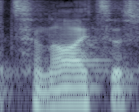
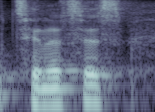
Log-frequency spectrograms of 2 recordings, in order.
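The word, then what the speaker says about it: tinnitus: There's also a tonitis or tinitus, whichever way you pronounce it, section in the app.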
